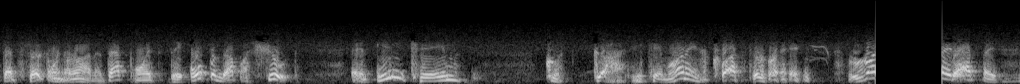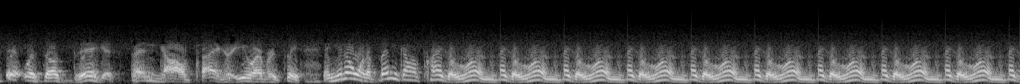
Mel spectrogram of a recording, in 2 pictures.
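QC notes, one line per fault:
8.75–9.42 s, rebuffering stall: sound cuts to silence for about 0.67 s, then resumes exactly where it stopped. The waveform shows a flat gap and the spectrogram a blank column.
15.21 s to end, broken-record loop: a 0.64 s piece repeats back to back eight times, likely a stalled stream resending its last fragment. The spectrogram shows identical tiled blocks.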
